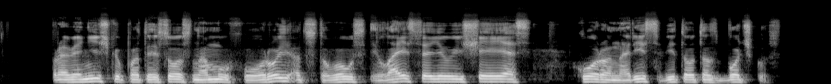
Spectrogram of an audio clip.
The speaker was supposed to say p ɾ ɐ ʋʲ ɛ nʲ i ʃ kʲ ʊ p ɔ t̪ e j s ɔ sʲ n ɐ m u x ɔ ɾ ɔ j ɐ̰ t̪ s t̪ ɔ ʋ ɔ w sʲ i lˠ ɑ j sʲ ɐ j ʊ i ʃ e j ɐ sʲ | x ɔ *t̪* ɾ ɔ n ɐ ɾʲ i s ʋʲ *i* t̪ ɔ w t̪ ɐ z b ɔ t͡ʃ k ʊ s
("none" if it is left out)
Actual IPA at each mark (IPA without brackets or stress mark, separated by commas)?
none, i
